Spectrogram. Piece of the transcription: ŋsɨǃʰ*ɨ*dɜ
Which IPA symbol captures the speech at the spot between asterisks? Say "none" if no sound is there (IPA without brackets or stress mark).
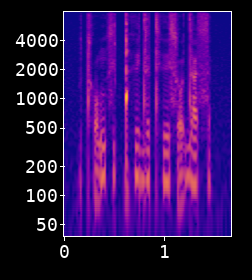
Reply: e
